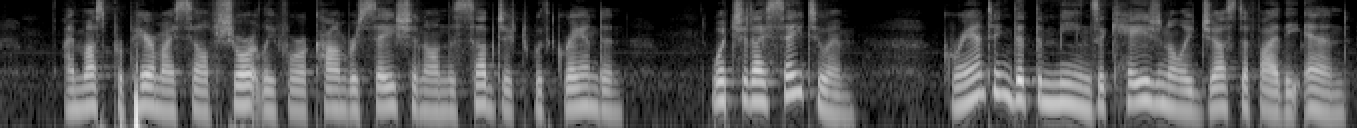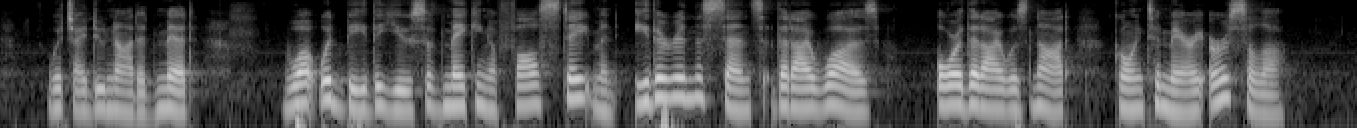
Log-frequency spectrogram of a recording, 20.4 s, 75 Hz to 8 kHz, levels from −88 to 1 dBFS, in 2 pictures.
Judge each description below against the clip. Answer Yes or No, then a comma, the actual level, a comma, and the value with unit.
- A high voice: No, medium, 160 Hz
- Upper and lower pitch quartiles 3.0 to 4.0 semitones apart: Yes, average, 3.6 semitones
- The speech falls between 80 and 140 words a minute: No, average, 170 wpm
